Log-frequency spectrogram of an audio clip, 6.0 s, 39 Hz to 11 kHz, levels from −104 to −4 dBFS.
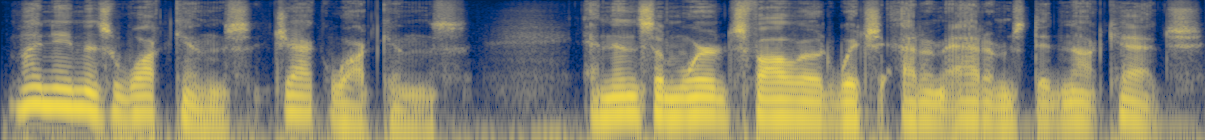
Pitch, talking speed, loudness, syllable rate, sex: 100 Hz, 160 wpm, -18 LUFS, 4.3 syllables/s, male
